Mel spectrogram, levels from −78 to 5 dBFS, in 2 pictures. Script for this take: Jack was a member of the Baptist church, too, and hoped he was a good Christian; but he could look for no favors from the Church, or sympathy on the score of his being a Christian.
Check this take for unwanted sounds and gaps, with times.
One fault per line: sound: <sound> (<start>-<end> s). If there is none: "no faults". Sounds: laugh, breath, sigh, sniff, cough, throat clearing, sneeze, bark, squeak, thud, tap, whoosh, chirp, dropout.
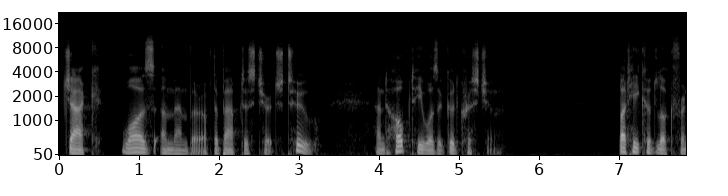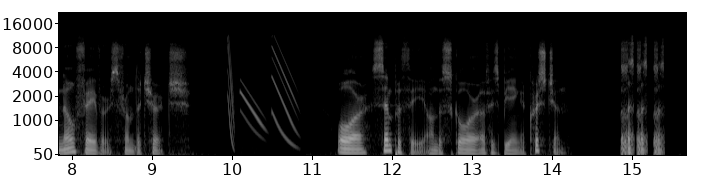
sound: chirp (9.9-10.9 s)
sound: laugh (14.9-15.4 s)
